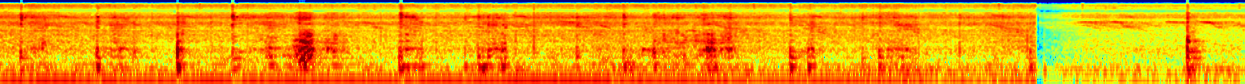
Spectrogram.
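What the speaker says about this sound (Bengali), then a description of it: "পেঁয়াজটাকে হালকা করে একটু ভেজে নেব" Chopped onions fry in a pan with a steady close sizzle, broken by scattered stirring scrapes and crackles, until the sizzle drops off abruptly near the end.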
